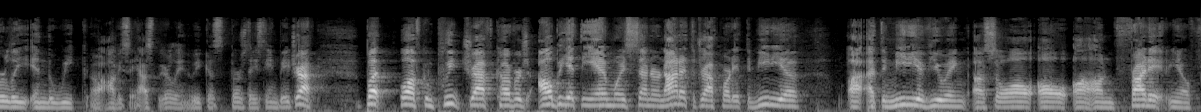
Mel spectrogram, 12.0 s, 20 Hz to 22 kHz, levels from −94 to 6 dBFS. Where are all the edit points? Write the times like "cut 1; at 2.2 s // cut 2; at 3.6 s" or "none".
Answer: none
